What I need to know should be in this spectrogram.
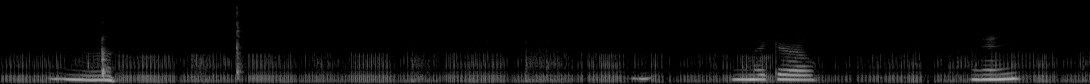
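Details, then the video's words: Domestic cat Ruby, female, purring while cuddled; a low steady rumble continues underneath as a person speaks softly to her in three short bursts. "Cat gets cuddles, purring loudly!"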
